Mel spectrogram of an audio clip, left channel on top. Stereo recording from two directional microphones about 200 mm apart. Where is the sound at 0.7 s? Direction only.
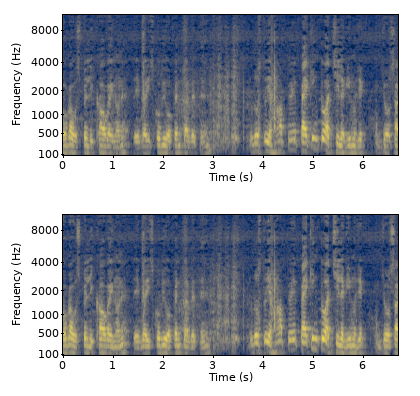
50° right (ahead or behind).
